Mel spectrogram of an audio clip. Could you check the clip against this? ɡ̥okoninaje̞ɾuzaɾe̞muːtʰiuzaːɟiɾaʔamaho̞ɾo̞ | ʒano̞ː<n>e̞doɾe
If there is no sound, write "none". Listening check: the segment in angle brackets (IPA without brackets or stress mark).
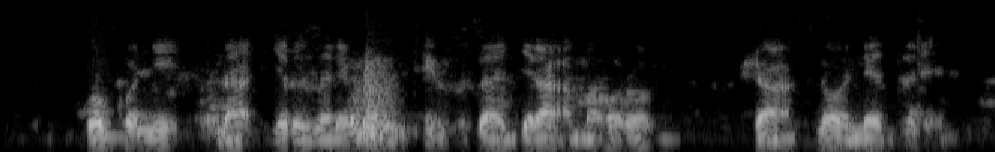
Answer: n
